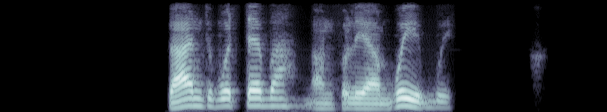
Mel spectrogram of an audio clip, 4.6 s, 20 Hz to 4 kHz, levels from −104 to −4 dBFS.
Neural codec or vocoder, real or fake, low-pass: codec, 16 kHz, 0.5 kbps, X-Codec, HuBERT features, trained on LibriSpeech; fake; 3.6 kHz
